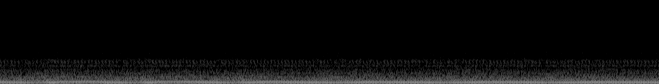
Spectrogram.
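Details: BMW 120d N47 diesel on a cold start: low rumble swells and sags every second or so for over 2 minutes, hunting and rough; no issue on a warm restart, scanner gives no helpful codes.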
